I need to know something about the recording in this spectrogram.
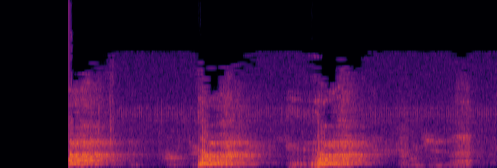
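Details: Dog woken in the middle of the night, barking angrily at a cat sitting outside his window in the yard; four loud, harsh barks about a second apart after a moment of silence.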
